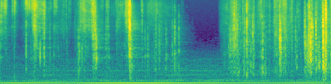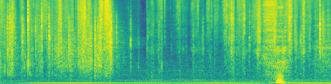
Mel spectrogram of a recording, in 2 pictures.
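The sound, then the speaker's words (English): A large brown paper envelope being opened, with scattered rustling, crinkling and tearing of paper, a few sharper crackles and one brief thump near the end, all over a low steady hum. “I'd better just see what it is that they left me. It's a large brown envelope. Unmarked.”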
